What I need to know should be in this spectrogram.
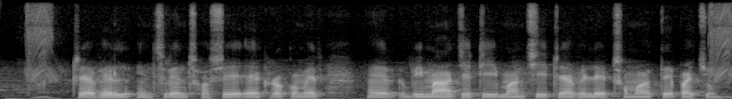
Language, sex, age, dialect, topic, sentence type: Bengali, male, 18-24, Rajbangshi, banking, statement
